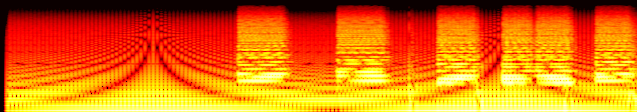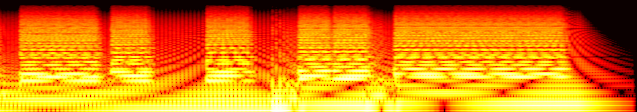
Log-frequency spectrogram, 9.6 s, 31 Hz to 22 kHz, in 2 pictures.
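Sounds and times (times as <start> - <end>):
synth brass: 0.1 - 9.5.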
